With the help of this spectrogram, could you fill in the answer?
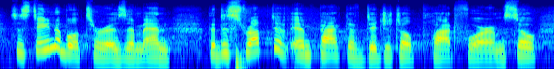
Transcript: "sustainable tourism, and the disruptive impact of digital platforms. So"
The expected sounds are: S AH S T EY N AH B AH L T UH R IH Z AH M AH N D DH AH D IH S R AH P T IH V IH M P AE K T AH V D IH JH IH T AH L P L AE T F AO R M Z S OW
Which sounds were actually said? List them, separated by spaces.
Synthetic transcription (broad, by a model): S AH S T EY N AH B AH L T UH R IH Z AH M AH N DH AH D IH S R AH P T IH V IH M P AE K T AH V D IH JH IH T L P L AE T F AO R M Z S OW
